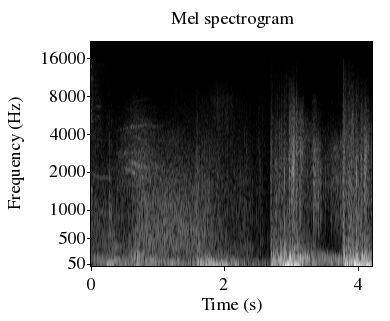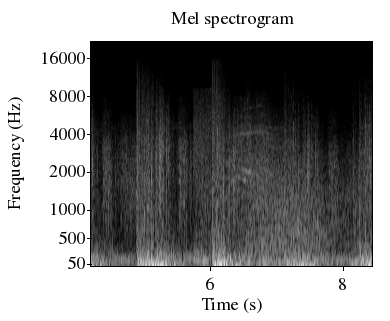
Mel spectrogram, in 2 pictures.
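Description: Hover tanks fire on an extremely heavy tank in the strategy game Beyond All Reason, a series of heavy booming shots roughly once a second with rumbling impacts and battle noise between them.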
